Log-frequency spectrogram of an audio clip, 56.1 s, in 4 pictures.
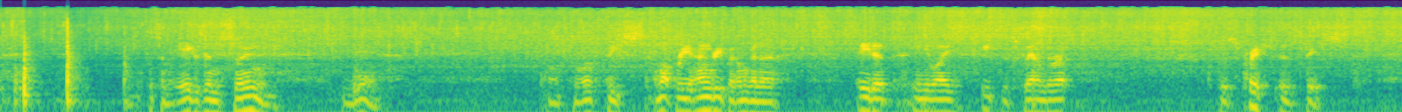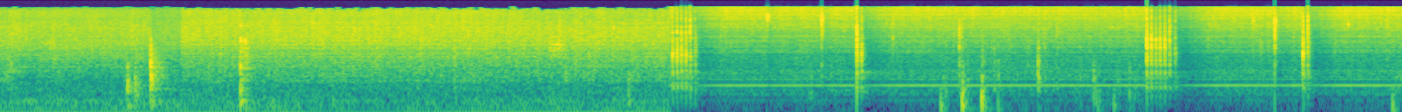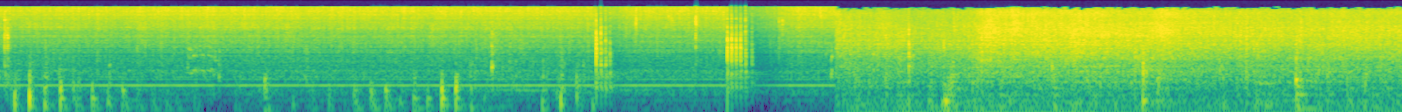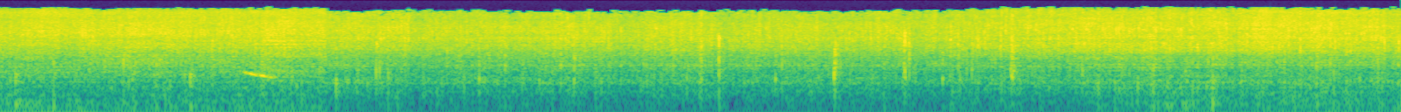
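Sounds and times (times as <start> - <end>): fish and eggs sizzling in oil: 0.0 - 56.0
steady hum: 21.2 - 41.2
utensils knocking against pans: 31.0 - 34.2.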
